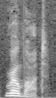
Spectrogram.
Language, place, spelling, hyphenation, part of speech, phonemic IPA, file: English, California, robot, ro‧bot, noun, /ˈɹoʊ.bɑt/, En-us-robot.ogg
- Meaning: A system of serfdom used in Central Europe, under which a tenant's rent was paid in forced labour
